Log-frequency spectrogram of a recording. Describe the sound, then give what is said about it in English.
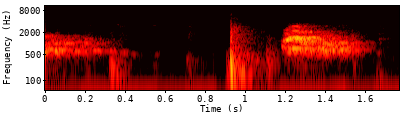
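Dogs bark in a short burst: a sharp, punchy bark followed by a longer, higher-pitched yelping bark, with a softer whine-like sound just before. No one speaks. “Even the dogs approve.”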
